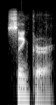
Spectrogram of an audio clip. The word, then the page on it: sinker: American English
